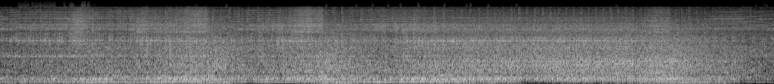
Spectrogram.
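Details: 1950 Dodge inline engine, started with many throttle pumps, choke open: settles into steady even idle with smooth low rumble, no misses or knocks.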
